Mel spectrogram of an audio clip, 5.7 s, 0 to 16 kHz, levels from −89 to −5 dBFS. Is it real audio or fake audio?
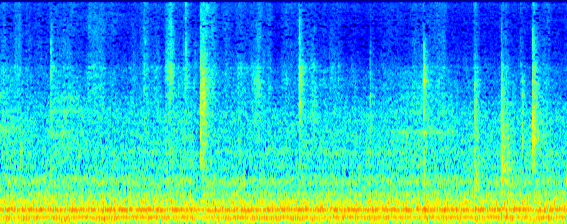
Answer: fake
